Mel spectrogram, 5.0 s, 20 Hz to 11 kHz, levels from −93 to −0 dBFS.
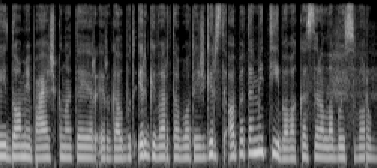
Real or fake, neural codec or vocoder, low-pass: real; none; 9.9 kHz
